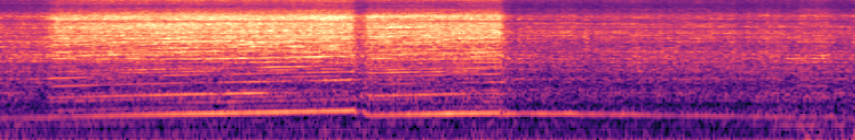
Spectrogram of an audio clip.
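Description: Skip Barber race car in iRacing at Okayama accelerating hard, its engine note climbing through the gears with brief drops at each shift, loud and close with a steady roar throughout.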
